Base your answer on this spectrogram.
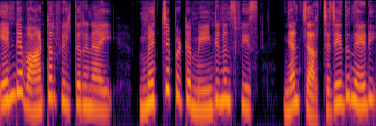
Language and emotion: Malayalam, happy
